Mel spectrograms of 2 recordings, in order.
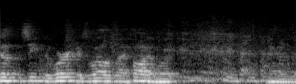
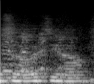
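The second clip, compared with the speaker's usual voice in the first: usual speaking voice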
